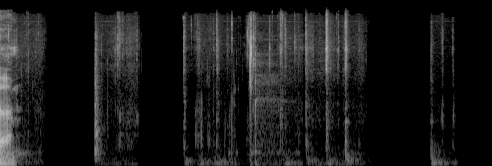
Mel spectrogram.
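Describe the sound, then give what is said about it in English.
Typing on a computer keyboard: faint short clusters of key clicks separated by brief pauses, some bursts quicker and denser than others. “I'll just type it in here.”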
